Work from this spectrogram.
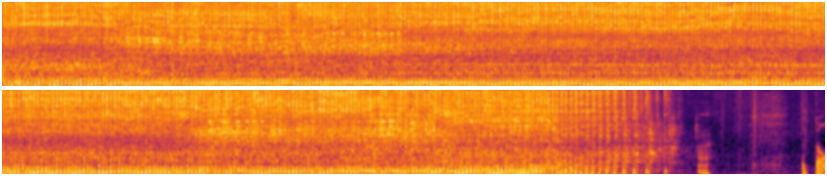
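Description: A front tine rototiller's small replacement engine runs loud and close with a rough, throbbing low rumble for most of the stretch, then cuts out and sputters to a stop near the end; a voice may be faintly present.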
